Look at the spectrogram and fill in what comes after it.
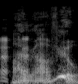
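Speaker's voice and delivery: high, ape-like monkey voice. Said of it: "but in more monkey voice".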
